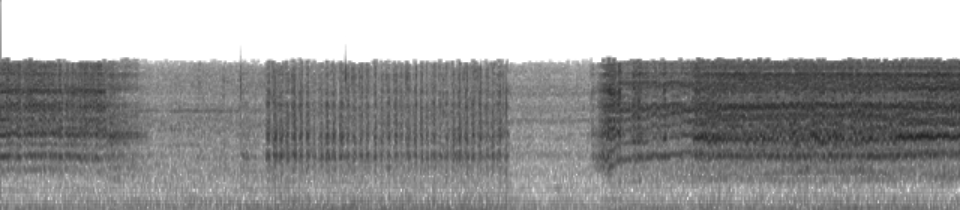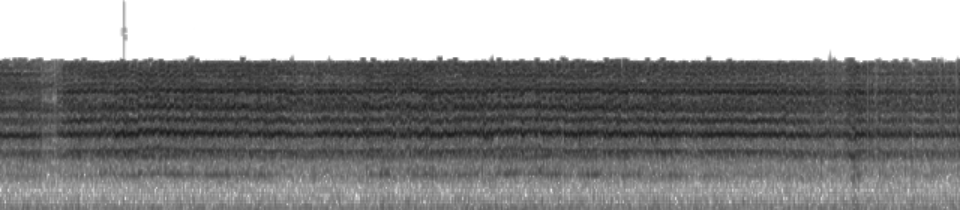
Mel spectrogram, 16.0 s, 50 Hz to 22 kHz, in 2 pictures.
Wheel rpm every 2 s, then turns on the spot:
50, 30, 60, 160, 160, 160, 160, 160.
2-4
